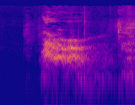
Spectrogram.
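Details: Chihuahua cross dogs in aggressive play give one harsh, rasping bark-growl lasting about a second, followed by a softer rough snarl. No other sounds stand out.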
